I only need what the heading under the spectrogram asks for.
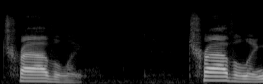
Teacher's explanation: note that in traveling the first syllable of course is stressed trav and then the OL of course weak then what do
